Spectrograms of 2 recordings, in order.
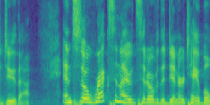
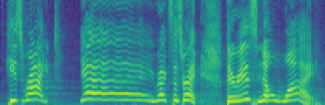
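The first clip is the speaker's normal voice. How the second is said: much higher, delighted and celebratory; joyful discovery; 12 semitones higher, slower than usual. Retold or imitated. Admitting her partner was right, high and delighted. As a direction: cheer it like a eureka moment.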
